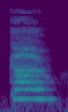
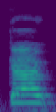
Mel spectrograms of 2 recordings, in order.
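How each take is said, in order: First: It is said in a high, excited pitch. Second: It is said in a low, firm pitch.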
